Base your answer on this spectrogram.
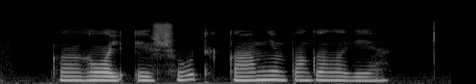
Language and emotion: Russian, neutral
